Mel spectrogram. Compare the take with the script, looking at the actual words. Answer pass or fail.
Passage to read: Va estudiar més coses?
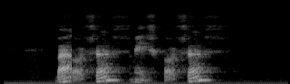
fail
